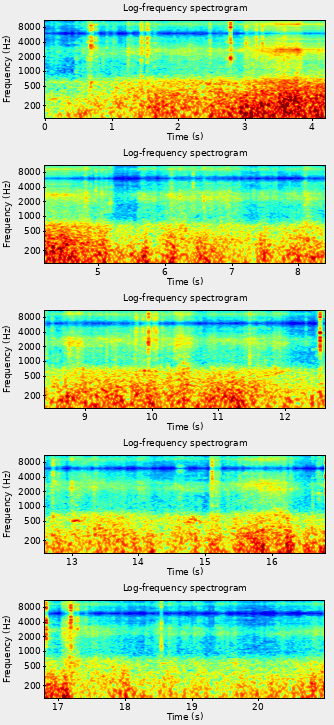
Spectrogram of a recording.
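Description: Mountain bike descending a dirt trail at speed, heard from a helmet-mounted camera: a loud, continuous low rush of wind buffeting and tyre rumble that swells and fades. A few sharp rattles and clicks from the bike over bumps cut through it.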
